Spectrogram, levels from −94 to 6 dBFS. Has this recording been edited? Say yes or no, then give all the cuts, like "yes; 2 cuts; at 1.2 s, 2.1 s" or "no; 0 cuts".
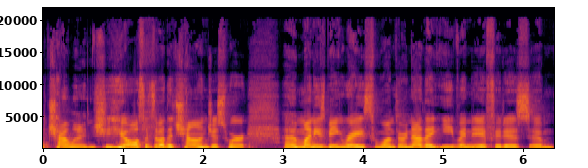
yes; 1 cut; at 4.4 s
